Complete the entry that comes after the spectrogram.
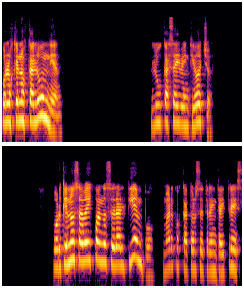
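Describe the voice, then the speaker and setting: A woman with a fairly high pitch and ordinary pitch variation speaks at a very slow pace. She leaves long, frequent pauses against a quiet background. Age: 60s. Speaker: women's meeting speaker. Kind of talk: sermon.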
